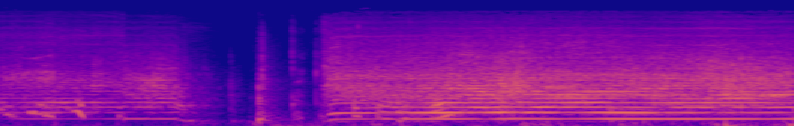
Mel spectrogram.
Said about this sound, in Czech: Tak a ručním mixérem. Tak už se to kalí, už to začíná být puding.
